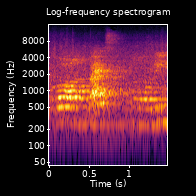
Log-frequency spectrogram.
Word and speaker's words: Bombyx mori: Very, very important that remember, pronounce it properly. Bombyx mori.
